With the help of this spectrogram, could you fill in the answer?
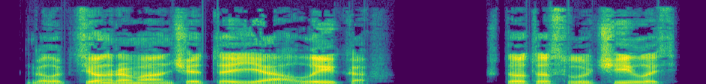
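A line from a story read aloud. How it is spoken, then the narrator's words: Quiet speech. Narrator (Russian): Сыщик сказал негромко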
